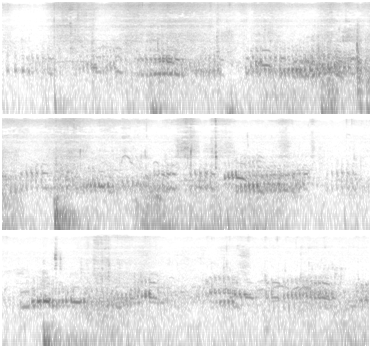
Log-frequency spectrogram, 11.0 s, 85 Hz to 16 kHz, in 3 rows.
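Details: Sandhill cranes calling close to shore at sunrise at Bosque del Apache National Wildlife Refuge, New Mexico, in December 2021, about 19 degrees F. Overlapping rolling, trumpeting calls from several birds rise and fall in bursts, with a low background murmur.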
